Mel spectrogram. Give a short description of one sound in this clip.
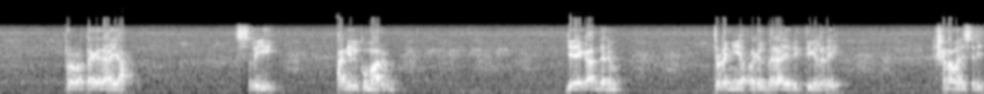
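A middle-aged man speaks calmly and slowly, with pauses between phrases.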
